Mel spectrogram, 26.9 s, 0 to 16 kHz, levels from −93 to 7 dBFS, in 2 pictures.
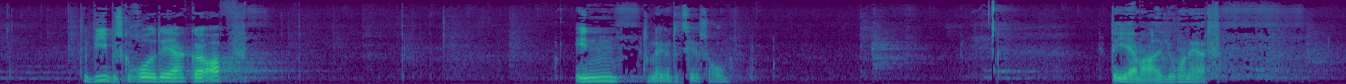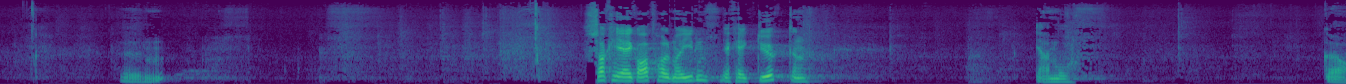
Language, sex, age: Danish, male, 60-79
